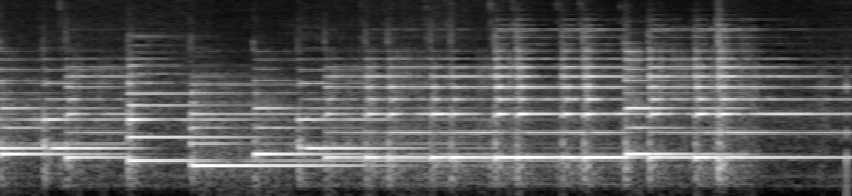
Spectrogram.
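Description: Solo piano playing a song, a clear close-up melody over repeated chords, notes struck in a steady flowing rhythm with sustained ringing tones and no talking.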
